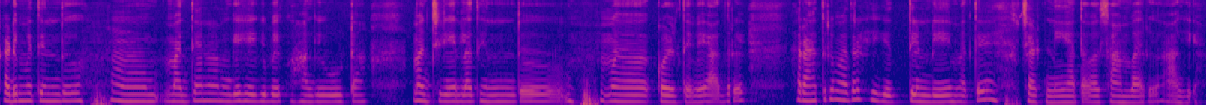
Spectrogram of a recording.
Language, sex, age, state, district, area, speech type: Kannada, female, 30-45, Karnataka, Udupi, rural, spontaneous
